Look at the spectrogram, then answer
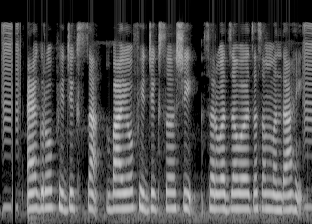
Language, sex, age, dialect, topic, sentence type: Marathi, female, 25-30, Standard Marathi, agriculture, statement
